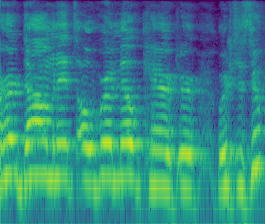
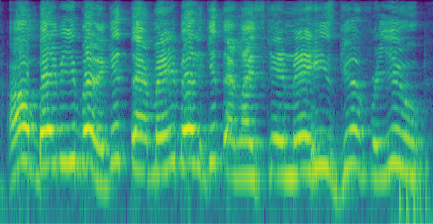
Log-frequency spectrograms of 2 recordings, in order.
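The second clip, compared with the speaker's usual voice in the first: Madea; 3 semitones higher, 4 dB louder than usual. Acted. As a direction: coax them like a pushy older auntie. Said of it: "Madea's like".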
